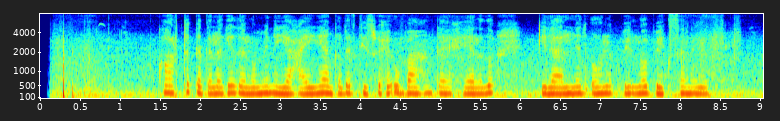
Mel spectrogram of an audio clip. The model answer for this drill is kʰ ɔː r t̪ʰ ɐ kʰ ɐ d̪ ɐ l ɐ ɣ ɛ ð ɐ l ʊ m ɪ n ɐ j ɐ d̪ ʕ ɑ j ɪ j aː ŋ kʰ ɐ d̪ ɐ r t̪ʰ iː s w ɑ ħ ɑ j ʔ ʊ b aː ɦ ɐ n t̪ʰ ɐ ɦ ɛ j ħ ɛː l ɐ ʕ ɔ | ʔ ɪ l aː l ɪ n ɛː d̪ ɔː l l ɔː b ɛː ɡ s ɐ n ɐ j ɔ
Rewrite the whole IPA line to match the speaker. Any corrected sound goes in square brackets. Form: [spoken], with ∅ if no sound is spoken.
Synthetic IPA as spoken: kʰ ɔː r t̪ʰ ɐ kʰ ɐ d̪ ɐ l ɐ ɣ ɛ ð ɐ l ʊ m ɪ n ɐ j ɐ [∅] ʕ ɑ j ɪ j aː ŋ kʰ ɐ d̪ ɐ r t̪ʰ iː s w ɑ ħ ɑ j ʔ ʊ b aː ɦ ɐ n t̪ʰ ɐ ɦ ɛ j ħ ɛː l ɐ [ð] ɔ | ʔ ɪ l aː l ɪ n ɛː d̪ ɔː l l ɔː b ɛː ɡ s ɐ n ɐ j ɔ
